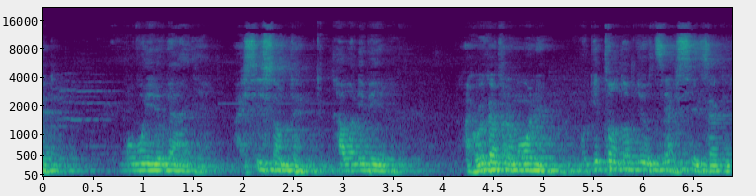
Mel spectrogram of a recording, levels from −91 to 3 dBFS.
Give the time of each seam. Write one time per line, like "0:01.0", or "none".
none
